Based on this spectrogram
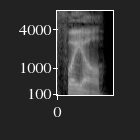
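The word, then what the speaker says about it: Fayal: Therefore, we steered for the nearest island of the group Fyel. The people there pronounced it fy and put the accent on the first syllable.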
